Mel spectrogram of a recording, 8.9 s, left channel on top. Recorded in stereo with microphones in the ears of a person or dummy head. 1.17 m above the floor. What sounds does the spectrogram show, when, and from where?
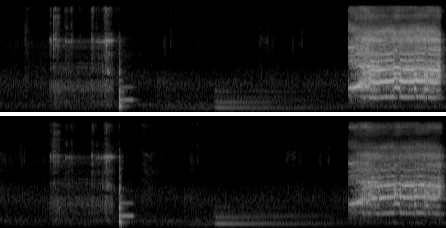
1.0 s a dropped coin: 15° left (ahead or behind), 1.3 m
2.4 s a guitar: 20° right (ahead or behind), 0.8 m
4.3 s a piano: 20° right (ahead or behind), 9 m
7.0 s a scream: 60° left (ahead or behind), 1.3 m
